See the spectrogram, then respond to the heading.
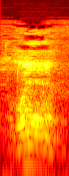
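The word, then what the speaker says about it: Wynn: Or Wen? Win.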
